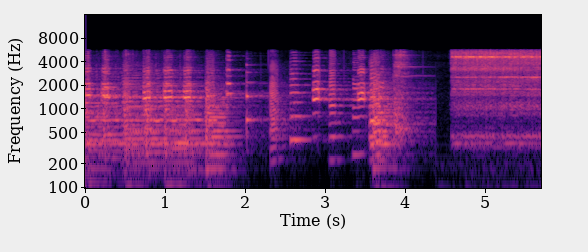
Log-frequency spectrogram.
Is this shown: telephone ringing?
yes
